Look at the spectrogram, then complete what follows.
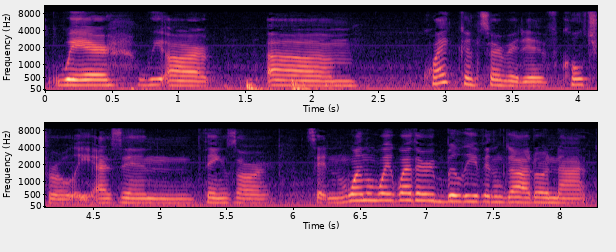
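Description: A woman's voice: medium pitch, unhurried, few pauses, darkish tone. A young woman from Haiti with a Haitian accent, a student talking thoughtfully in a group discussion. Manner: thoughtful, with restarts. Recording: background noise.

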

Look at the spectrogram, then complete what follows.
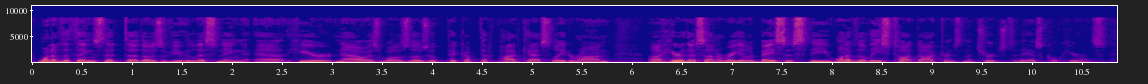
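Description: A man's voice: lowish voice, fairly even intonation, a little fast, warm tone. A man hosting a church radio interview, steadily affirming his guest with murmured agreement. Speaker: radio show host.

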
